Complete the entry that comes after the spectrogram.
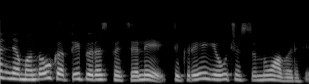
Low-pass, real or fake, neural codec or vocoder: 7.2 kHz; fake; codec, 24 kHz, 1.2 kbps, DualCodec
